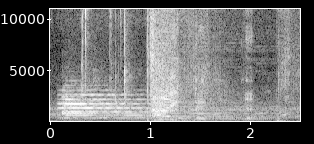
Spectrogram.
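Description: A gunshot rings out.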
